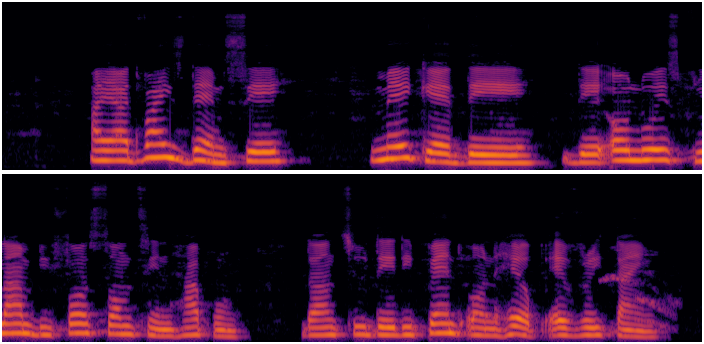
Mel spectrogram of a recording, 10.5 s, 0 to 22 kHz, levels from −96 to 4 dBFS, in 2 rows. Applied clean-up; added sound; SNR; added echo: none; none; none; none.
